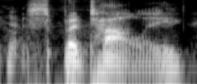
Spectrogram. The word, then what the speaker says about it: Spitale: Spitali. It's spelled, my first name. Exactly. It's spelled Spitale. C. Spitali.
